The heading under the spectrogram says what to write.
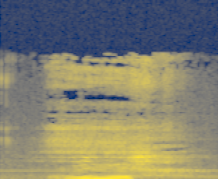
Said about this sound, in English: Again, everyone, my apologies for my yawning. I just had a long day at work.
